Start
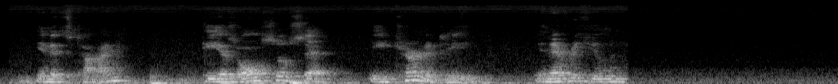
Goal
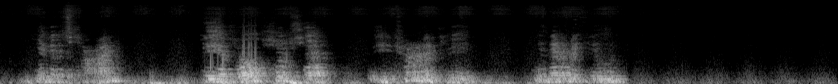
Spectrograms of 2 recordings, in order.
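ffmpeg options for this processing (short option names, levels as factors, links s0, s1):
-filter_complex "[0:a]tremolo=f=2.8:d=0.57,asplit=4[s0][s1][s2][s3];[s1]asetrate=35002,aresample=44100,atempo=1.25992,volume=0.891[s4];[s2]asetrate=52444,aresample=44100,atempo=0.840896,volume=0.178[s5];[s3]asetrate=66075,aresample=44100,atempo=0.66742,volume=0.447[s6];[s0][s4][s5][s6]amix=inputs=4:normalize=0,aeval=exprs='0.562*(abs(mod(val(0)/0.562+3,4)-2)-1)':c=same,volume=0.841"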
